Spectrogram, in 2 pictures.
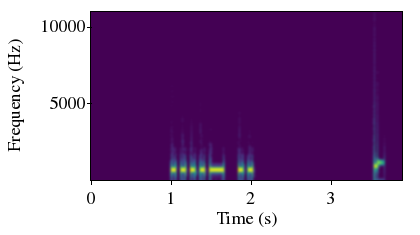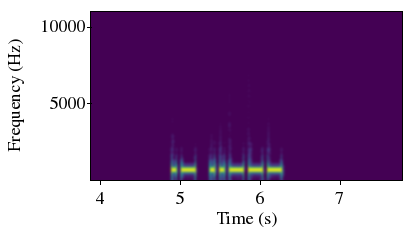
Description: Morse code, heard as a keyed tone, about 21 wpm, 700 Hz. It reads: 4 I A 2
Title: Single-Letter Single-Number 20wpm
